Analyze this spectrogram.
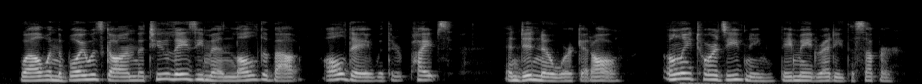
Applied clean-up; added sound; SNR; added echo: none; none; none; none.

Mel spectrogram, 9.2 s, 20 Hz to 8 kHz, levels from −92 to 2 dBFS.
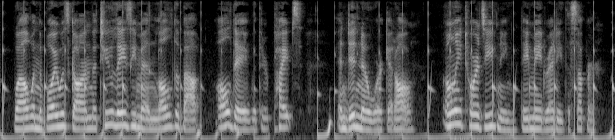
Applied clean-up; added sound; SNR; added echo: none; Gurgling / Liquid; 11 dB; none.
